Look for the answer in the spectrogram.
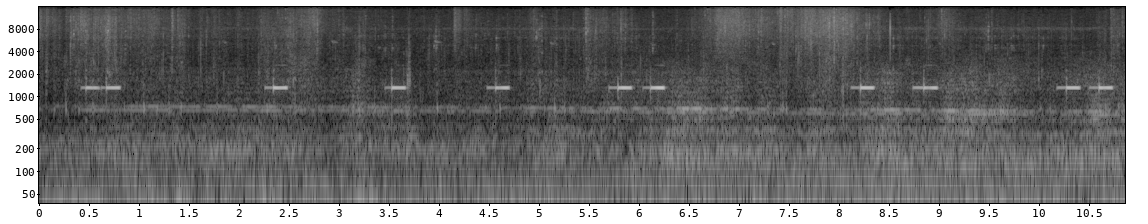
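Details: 84 V Nikola electric unicycle on its first tough steep hill: short high beeps, some paired, about every second over wind and motor noise, the 90 A current alarm. MOSFETs later blew.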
